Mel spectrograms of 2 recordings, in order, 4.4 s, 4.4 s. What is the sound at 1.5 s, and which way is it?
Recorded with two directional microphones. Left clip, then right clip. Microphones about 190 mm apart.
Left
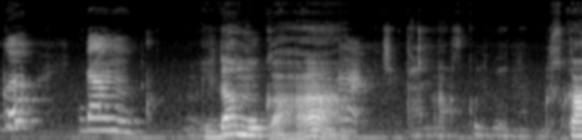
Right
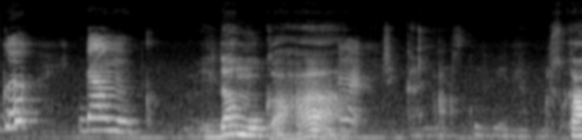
Speech, 15° left (ahead or behind).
